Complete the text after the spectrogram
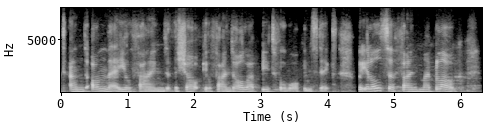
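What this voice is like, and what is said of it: Yorkshire accent. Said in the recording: “my unique Yorkshire accent”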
